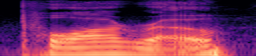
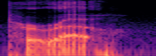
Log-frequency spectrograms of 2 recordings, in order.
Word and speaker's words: Poirot: about okay whatever but so it's poro not pero Po and I will say it if I said it wrong if I said it like perau it's because I'm Texan I'm familiar with the perau name and yeah my apologies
